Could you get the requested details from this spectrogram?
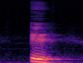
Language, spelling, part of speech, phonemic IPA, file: Dutch, U, pronoun / character, /y/, Nl-U.ogg
- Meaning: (pronoun) alternative letter-case form of u; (character) the twenty-first letter of the Dutch alphabet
